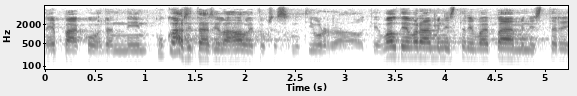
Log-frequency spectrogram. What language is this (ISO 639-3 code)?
fin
